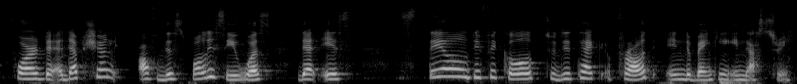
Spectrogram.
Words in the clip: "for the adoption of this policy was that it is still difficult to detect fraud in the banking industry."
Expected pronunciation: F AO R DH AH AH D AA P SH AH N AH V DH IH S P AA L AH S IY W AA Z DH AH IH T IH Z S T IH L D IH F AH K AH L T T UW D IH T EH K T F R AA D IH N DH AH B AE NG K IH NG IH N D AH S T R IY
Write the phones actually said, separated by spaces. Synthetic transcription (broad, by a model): F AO R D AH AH D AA P SH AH N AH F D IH S P AA L AH S IY W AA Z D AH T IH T S T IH L D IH F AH K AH L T T UW D IH T EH K T F R AA D IH N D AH B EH NG K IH NG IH N D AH S T R IY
